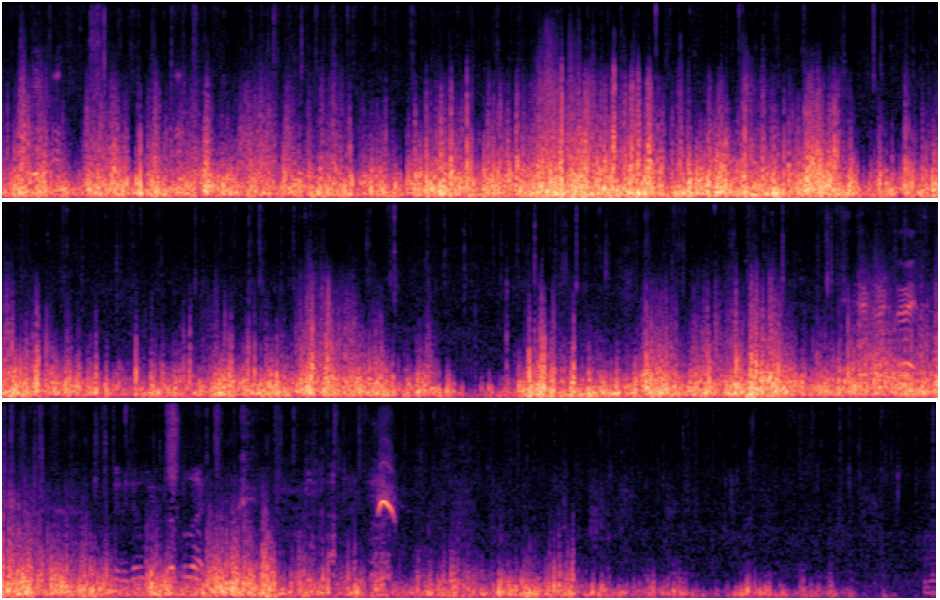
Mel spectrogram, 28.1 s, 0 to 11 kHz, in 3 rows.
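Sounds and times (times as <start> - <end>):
goat hooves shuffling and clicking: 0.0 - 28.0.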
